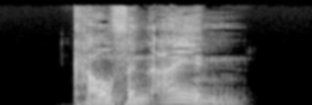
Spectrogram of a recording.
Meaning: inflection of einkaufen: 1. first/third-person plural present 2. first/third-person plural subjunctive I
- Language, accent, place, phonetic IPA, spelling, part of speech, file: German, Germany, Berlin, [ˌkaʊ̯fn̩ ˈaɪ̯n], kaufen ein, verb, De-kaufen ein.ogg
